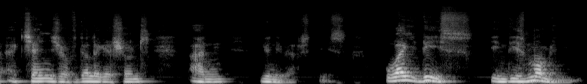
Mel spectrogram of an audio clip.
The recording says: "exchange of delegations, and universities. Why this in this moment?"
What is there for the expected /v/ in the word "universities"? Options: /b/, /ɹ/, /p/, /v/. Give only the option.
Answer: /b/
